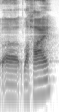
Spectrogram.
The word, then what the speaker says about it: Lahai: At 18, we have Lahai. Yeah, that's how you pronounce it, by Sampha.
